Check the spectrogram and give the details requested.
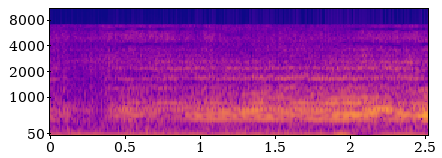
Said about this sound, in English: Now be careful, Colonna. There's a train coming.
